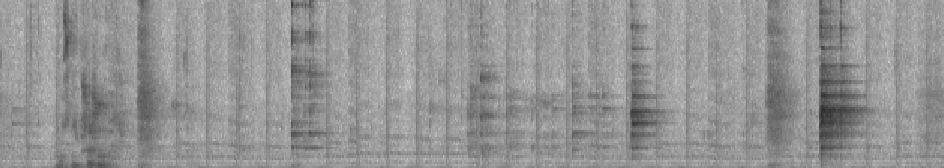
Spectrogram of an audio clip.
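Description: A fork clinks and scrapes against a plate.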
